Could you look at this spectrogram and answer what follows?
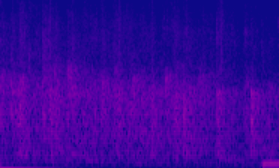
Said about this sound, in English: We'll give you a round of applause, I think.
